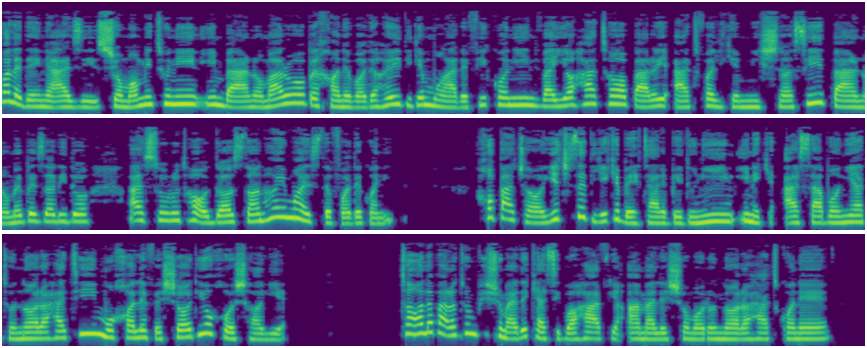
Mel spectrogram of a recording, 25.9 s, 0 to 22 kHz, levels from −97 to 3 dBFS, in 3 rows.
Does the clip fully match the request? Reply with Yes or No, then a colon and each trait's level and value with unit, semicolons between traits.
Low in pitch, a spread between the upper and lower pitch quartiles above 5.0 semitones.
No: high, 210 Hz; wide, 5.4 semitones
